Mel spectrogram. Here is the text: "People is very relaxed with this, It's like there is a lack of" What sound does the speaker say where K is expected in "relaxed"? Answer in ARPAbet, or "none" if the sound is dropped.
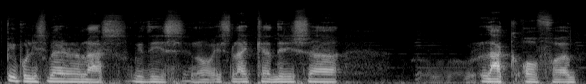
none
